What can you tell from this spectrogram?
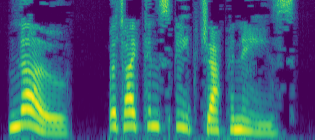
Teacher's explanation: pronunciation can is normally unstressed but is stressed for emphasis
